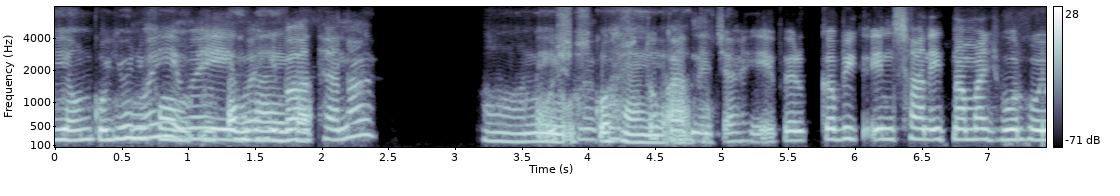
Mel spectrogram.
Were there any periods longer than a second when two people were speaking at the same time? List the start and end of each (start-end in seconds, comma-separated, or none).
0.7-1.9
